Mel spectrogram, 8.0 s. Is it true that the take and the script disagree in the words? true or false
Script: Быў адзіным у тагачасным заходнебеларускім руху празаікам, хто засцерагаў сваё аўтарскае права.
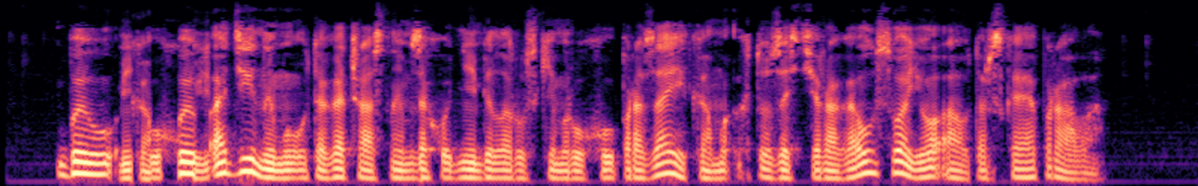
true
